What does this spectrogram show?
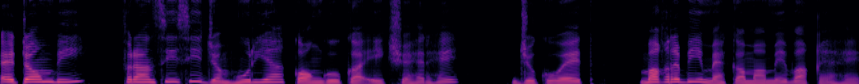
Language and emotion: Urdu, neutral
